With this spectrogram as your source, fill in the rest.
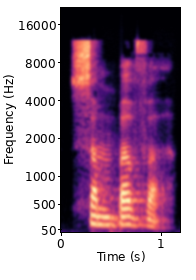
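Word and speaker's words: saṃbhava: You would not change that M to an N of any kind because the B, sambhava, the consonant that follows the M, is a fifth Varga consonant, so the M stays M.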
